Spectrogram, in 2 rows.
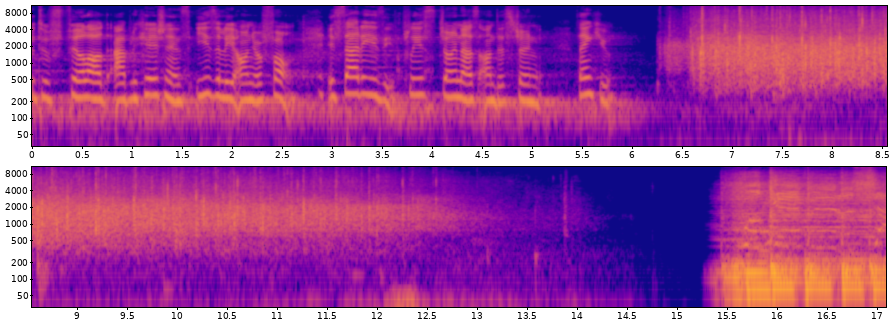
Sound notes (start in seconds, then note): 12.3 applause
